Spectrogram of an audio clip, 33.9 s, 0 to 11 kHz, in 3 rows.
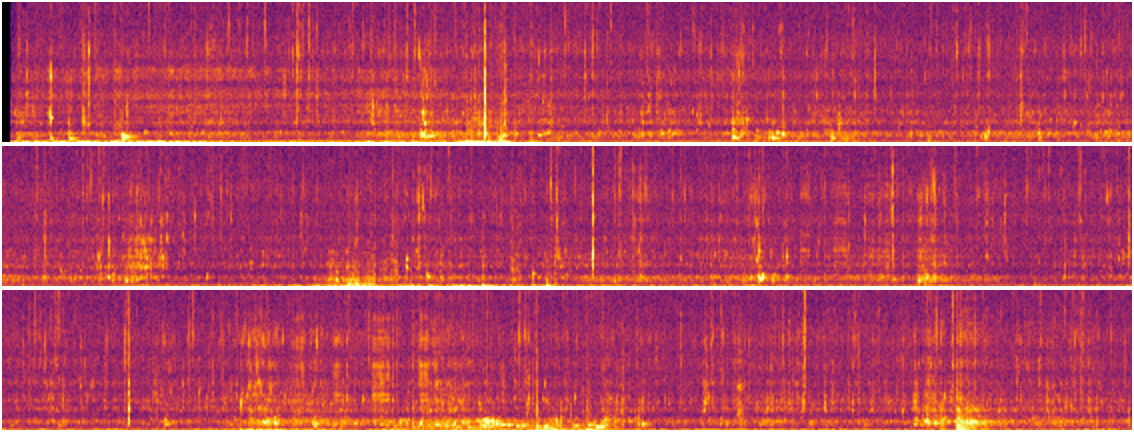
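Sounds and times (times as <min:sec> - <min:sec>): muffled underwater sloshing: 0:00.1 - 0:33.9
underwater knocks: 0:31.9 - 0:32.6.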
